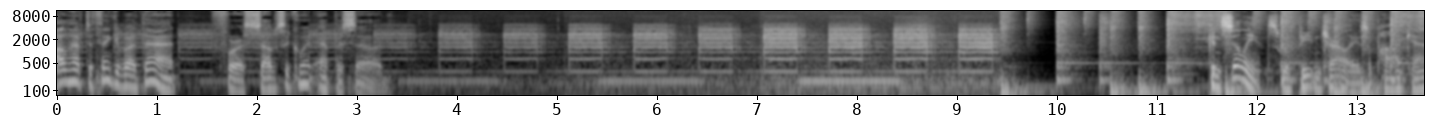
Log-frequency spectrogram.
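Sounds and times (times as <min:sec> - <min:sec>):
speech: 0:00.0 - 0:03.4, 0:11.6 - 0:13.6
timer alarm beeping: 0:00.0 - 0:09.5.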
